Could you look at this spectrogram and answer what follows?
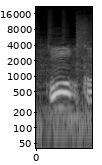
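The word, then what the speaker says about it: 轟轟: 오우 캐미 등장하기도 하였습니다 아 그리고 제목이 갱 일 뿐이지 직접적인 발음은 고고 로 발음하고 있습니다 세번째는 30대 전대에 맞는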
